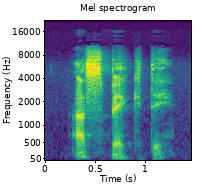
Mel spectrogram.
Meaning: 1. aspect, facet 2. point of sail, tack
- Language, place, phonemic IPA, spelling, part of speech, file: Occitan, Béarn, /asˈpɛt.te/, aspècte, noun, LL-Q14185 (oci)-aspècte.wav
